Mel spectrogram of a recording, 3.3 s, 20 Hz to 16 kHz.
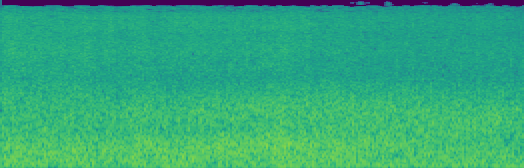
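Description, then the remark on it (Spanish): A steady, broad roar of sea waves washes continuously along the seafront promenade of La Coruña, over 15 kilometres long, at 5:06, a dense hiss of surf with no clear breaks between waves and no voices. “a esta hora, a las 5:06, estamos en La Coruña, en el segundo paseo marítimo más largo de Europa.”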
